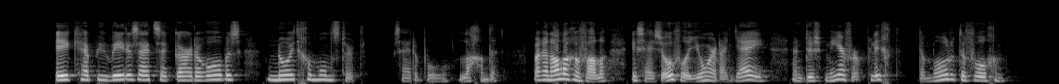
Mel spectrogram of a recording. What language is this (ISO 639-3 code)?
nld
